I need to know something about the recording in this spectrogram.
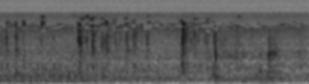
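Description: Faint keystrokes on a computer keyboard as a password is typed, a scattering of soft clicks with two slightly louder ones in the second half.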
